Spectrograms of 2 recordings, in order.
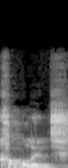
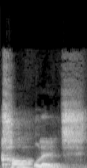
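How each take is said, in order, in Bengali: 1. প্রথম k ধ্বনিতে বাতাসের ফুঁ আছে। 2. প্রথম k ধ্বনিতে বাতাসের ফুঁ আছে।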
